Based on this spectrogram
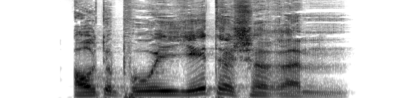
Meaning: strong dative masculine/neuter singular comparative degree of autopoietisch
- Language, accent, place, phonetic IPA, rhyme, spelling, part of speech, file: German, Germany, Berlin, [aʊ̯topɔɪ̯ˈeːtɪʃəʁəm], -eːtɪʃəʁəm, autopoietischerem, adjective, De-autopoietischerem.ogg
